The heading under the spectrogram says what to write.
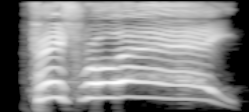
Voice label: high pitched fish fillet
